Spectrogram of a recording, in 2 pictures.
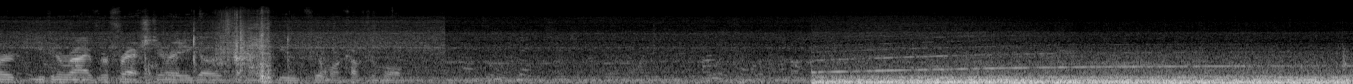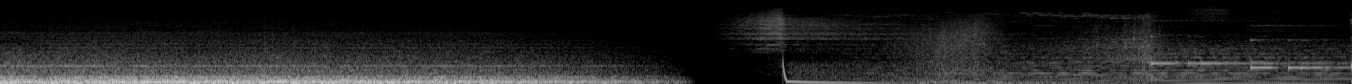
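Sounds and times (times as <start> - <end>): jet engines rumbling in cabin: 0.0 - 20.5
engine whine rising in pitch: 7.9 - 20.5.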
